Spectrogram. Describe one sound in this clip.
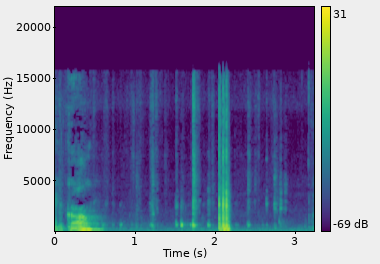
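A spatula scrapes thick paste out of a plastic jar.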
